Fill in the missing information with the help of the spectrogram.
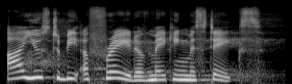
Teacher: I used to be afraid of making mistakes. Again, with a clear beat on afraid and mistakes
